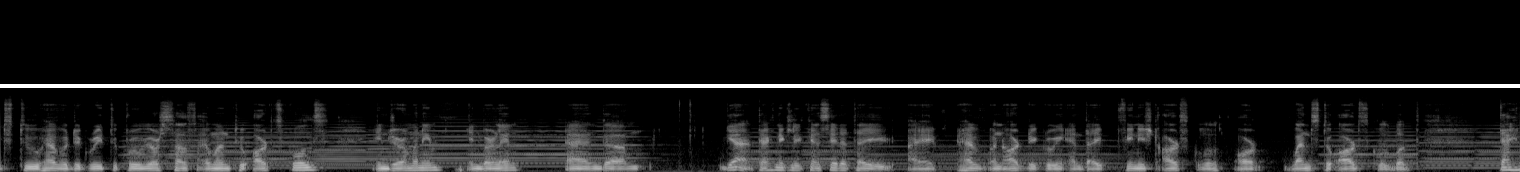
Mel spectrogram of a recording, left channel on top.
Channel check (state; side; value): silent; left; 57 dB below the other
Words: to have a degree to prove yourself, I went to art schools in Germany, in Berlin, and yeah, technically you can say that I have an art degree and I finished art school, or went to art school, but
